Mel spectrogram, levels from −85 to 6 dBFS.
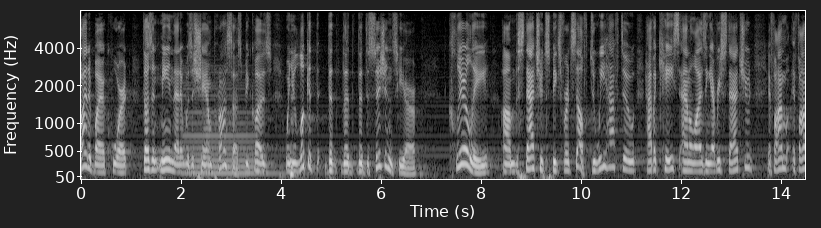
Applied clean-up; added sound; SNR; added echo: none; Bowed string instrument; 15 dB; none.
